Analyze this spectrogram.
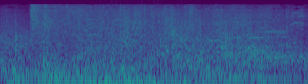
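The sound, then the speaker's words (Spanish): A car explosion: a sudden loud burst just after the start, then a heavy sustained roar and rumble that stays loud to the end. “El auto de Simón explota.”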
